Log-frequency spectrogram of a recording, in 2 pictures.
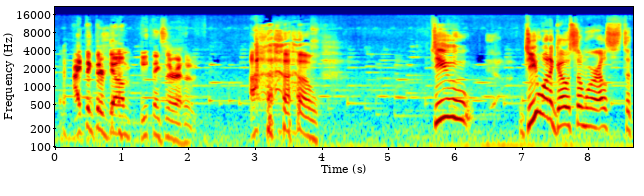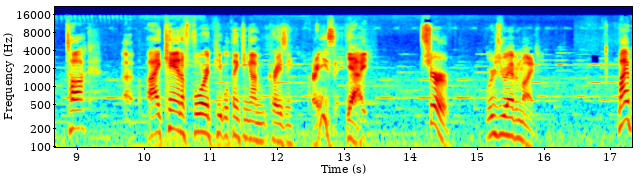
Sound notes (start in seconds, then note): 2.9 laughs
